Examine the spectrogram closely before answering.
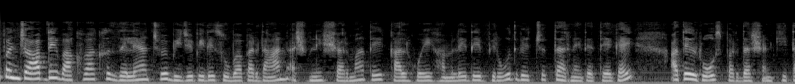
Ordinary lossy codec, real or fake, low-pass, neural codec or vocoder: none; real; none; none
